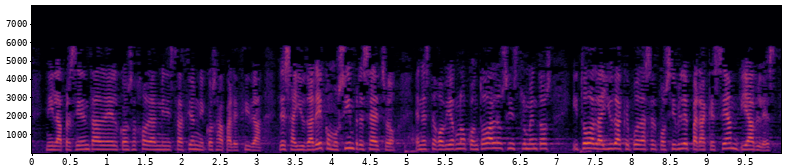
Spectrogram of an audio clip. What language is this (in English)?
Spanish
